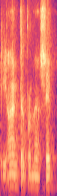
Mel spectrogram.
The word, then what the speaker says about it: entrepreneurship: It is spelled as ENT but normally pronounced as ANT, entrepreneurship.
